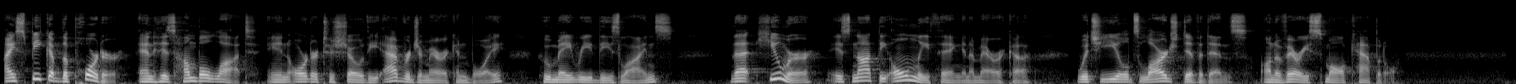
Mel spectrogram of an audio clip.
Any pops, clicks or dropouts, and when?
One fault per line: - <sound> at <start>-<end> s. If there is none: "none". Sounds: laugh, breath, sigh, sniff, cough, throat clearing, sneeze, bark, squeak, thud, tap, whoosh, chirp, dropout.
none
